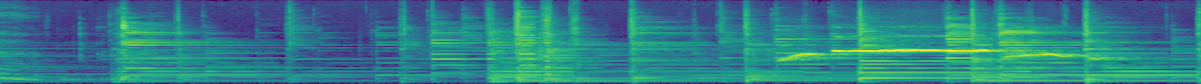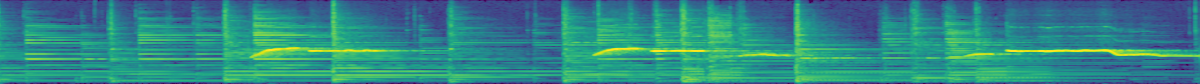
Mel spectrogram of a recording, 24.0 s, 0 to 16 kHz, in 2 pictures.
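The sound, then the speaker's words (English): A high, clear whistled melody runs through a 2019 indie folk-rock song. Short rising whistled phrases return several times over a steady band accompaniment. “I like the whistling in that song.”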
